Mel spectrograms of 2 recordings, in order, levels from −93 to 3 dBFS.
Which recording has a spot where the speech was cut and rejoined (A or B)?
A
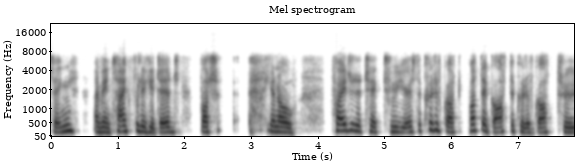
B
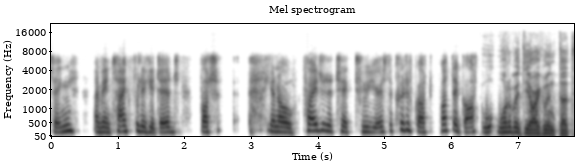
B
